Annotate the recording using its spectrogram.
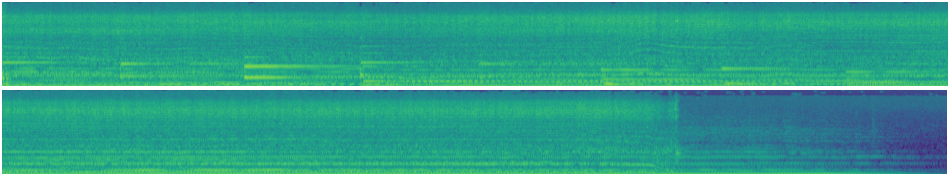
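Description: Slow ambient background music: sustained chords over a deep held bass that shifts note twice, the upper parts dropping out near the end as it fades.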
